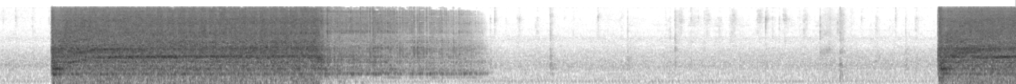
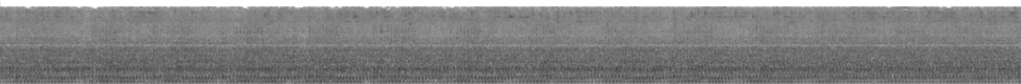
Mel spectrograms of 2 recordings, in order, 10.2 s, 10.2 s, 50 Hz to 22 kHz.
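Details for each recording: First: Craftsman 179cc Powermore engine on a 22-inch snowblower, primed, electric starter whirring in two bursts but not catching; old fuel found bad and replaced with fresh gas. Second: Craftsman 22-inch snowblower with 179cc Powermore single-cylinder engine, previously surging and smoky, now off choke after Seafoam added: idles smoothly and evenly with no surging or hunting, only a very subtle slight irregularity.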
